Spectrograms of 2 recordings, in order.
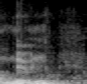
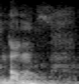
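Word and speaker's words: Nun: no no I do Joshua son of noon I know we've got to pronounce it none but Caleb Caleb that's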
